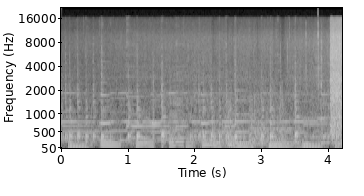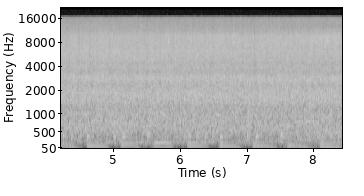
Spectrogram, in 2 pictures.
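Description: A river stream flows steadily along a hiking route near an aqueduct at Campillo de Deleitosa, a constant broadband rush of water that grows denser and louder midway through, with background sounds mixed in at first.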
